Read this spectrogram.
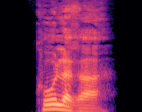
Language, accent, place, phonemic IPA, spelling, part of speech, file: German, Germany, Berlin, /ˈkoːleʁa/, Cholera, noun, De-Cholera.ogg
- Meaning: cholera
